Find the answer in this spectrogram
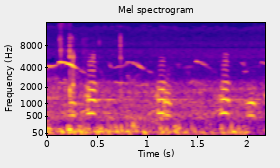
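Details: Several geese on a reservoir along the Owyhee Uplands Byway, Idaho–Oregon sagebrush country, honk in quick, nasal bursts, a few each second, on a morning in a standoff, over low wind and engine rumble.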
